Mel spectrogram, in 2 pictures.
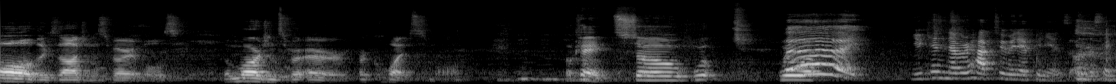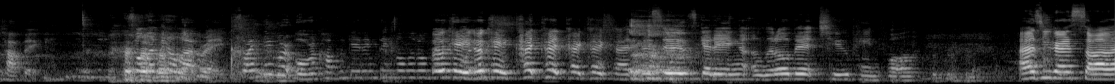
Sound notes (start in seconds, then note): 11.9 laugh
